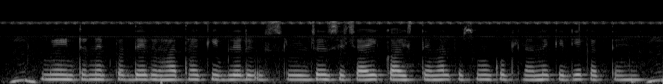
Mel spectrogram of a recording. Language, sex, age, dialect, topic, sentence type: Hindi, female, 25-30, Awadhi Bundeli, agriculture, statement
